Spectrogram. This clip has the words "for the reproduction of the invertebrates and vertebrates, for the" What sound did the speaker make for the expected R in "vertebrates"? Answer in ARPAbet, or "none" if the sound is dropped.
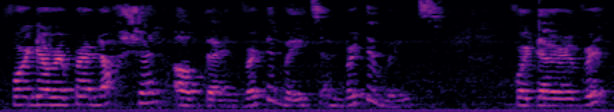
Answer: none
